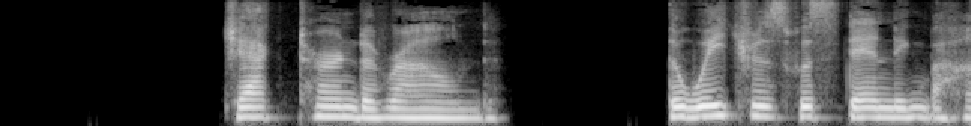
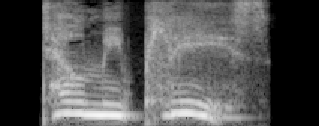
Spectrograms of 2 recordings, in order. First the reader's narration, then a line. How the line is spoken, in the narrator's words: she whispered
